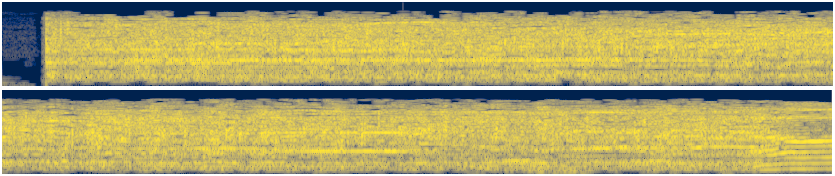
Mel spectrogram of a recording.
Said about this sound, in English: And when Letitia James came out, she was greeted with boos. And I don't mean alcohol.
